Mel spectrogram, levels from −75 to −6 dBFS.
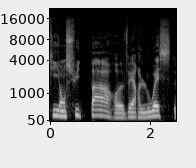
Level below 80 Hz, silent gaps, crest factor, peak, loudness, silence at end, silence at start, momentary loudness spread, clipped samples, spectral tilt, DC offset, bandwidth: -76 dBFS; none; 16 dB; -10 dBFS; -27 LUFS; 0 s; 0 s; 4 LU; under 0.1%; -4.5 dB/octave; under 0.1%; 18 kHz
